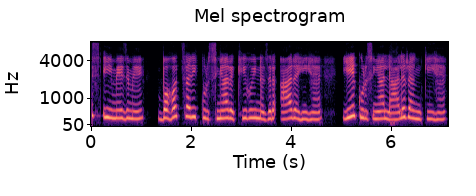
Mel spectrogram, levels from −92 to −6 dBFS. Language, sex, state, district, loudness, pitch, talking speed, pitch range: Hindi, female, Bihar, Sitamarhi, -27 LUFS, 280 Hz, 150 wpm, 255-300 Hz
